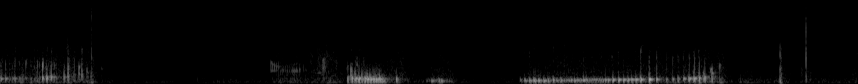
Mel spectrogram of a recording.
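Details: Stomach rumbling with breathing in and out: low gurgling abdominal rumbles in bursts, separated by quiet gaps and a few brief clicks; borborygmi.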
